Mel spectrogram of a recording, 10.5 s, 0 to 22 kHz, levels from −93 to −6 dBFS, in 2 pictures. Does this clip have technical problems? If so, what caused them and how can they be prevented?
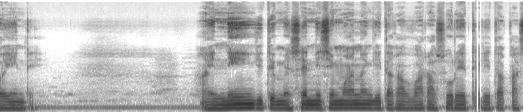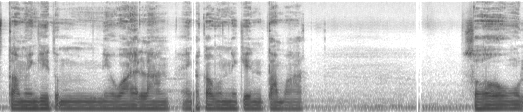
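Yes. Damaged data in a compressed stream causes brief blips at 4.77 to 4.83 s, at 7.14 to 7.21 s between "e giet new ireland" and "kavu neken tabar", and at 9.40 to 9.46 s. Corrupted frames make the decoder lose sync and skip ahead. Prevent it with checksummed, error-protected storage and transport.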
